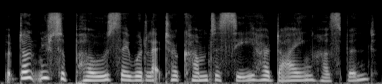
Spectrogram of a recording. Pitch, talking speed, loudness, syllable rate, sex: 200 Hz, 220 wpm, -20 LUFS, 4.8 syllables/s, female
